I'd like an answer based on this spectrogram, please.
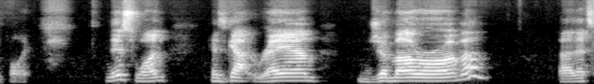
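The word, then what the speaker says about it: Ram Jomaram: This one has got Ram Jamarama. That's how you say his name. It's Jamarama.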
